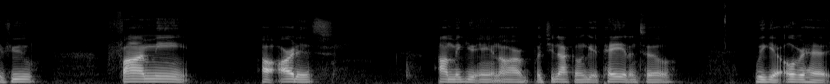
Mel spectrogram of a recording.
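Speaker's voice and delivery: ordinary talk, nothing marked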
